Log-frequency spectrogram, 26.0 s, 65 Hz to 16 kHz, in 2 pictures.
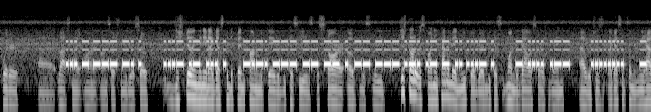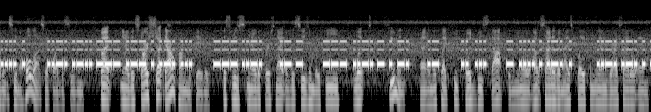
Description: Morse code, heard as a keyed tone, hand-sent with a paddle, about 28 wpm, 690 Hz, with speech in English. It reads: STONE VASE COMMEMORATIVE THW <HH> THE FLOWERS OF AT OFTEN A IS THERE …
